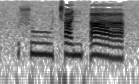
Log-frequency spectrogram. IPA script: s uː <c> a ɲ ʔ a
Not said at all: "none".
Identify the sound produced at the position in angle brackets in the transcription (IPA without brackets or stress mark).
c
